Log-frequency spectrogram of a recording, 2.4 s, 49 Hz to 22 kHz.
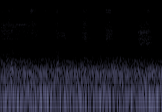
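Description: Faint short scrapes of a 1930s Barbasol safety razor drawn across lathered stubble, a quick run of strokes about three a second.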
